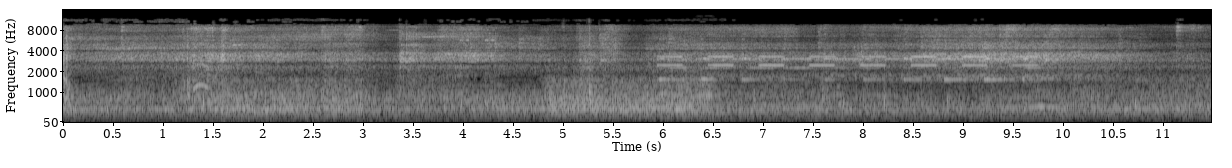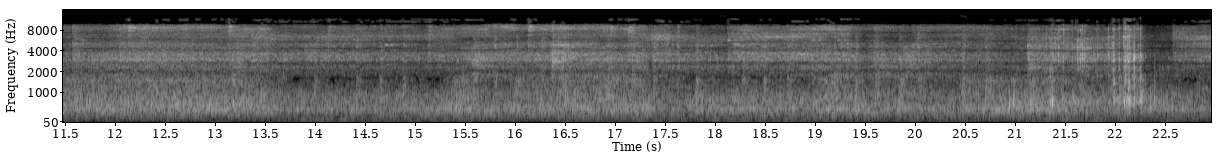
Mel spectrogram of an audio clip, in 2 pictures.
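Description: Game sounds play from a tablet's small speaker.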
